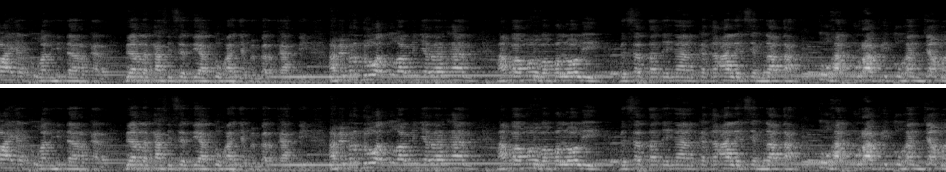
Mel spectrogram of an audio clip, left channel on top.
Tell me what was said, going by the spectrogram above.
Tuhan hindarkan, biarlah kasih setia Tuhan yang memberkati. Kami berdoa Tuhan menyerahkan hamba-Mu Bapak Loli beserta dengan kakak Alex yang datang. Tuhan urapi, Tuhan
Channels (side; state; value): both; identical; correlation 1.00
